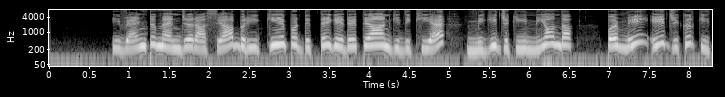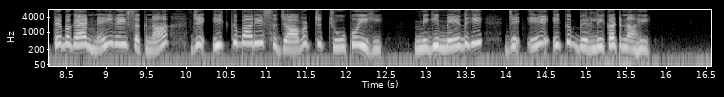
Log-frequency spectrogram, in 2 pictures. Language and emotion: Dogri, surprised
